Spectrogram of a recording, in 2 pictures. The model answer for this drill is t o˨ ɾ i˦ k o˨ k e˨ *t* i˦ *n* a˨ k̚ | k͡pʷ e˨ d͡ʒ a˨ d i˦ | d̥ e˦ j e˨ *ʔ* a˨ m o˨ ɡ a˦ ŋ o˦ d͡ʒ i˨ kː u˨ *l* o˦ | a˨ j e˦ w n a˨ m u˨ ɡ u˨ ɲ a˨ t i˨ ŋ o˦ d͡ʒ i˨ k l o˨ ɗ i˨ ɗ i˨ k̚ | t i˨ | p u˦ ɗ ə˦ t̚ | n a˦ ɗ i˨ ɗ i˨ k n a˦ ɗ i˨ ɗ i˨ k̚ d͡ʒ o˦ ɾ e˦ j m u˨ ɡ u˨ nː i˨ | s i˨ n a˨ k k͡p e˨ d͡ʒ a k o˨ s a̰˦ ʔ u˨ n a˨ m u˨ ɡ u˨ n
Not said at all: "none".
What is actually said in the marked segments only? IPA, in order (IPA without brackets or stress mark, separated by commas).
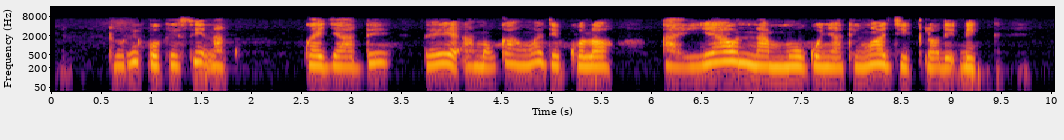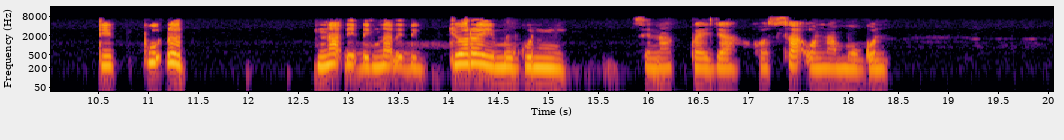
s, n, ʔ, l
